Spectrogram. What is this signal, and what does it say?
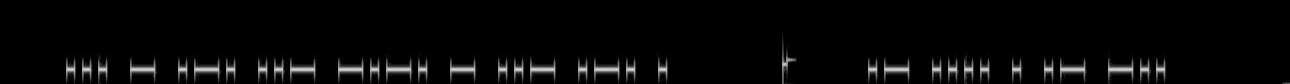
Morse code, heard as a keyed tone, about 15 wpm, 700 Hz. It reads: STRUCTURE AHEAD
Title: Sentences from Top 1000 Words - Review Part 6 - New Word Drill - 15wpm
